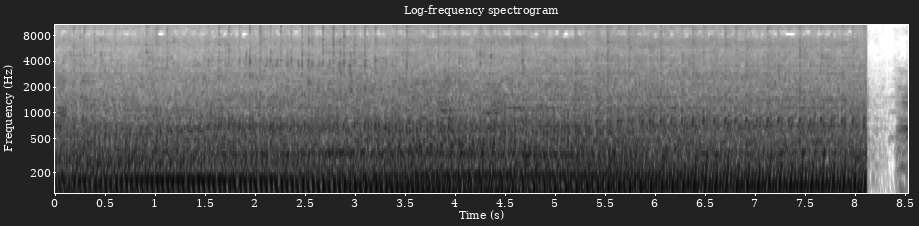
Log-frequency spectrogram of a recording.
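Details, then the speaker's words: 1976 Pontiac Trans Am 50th Anniversary, Pontiac 400 V8, running on its own for the first time in 15 years after fuel system work; steady, even idle with no misses or knocks; normal running. "on the bright side of the car i mean it runs by itself by itself"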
